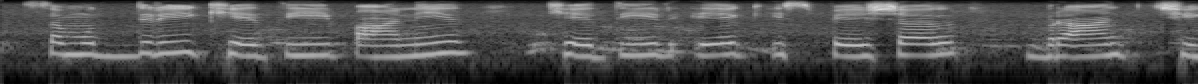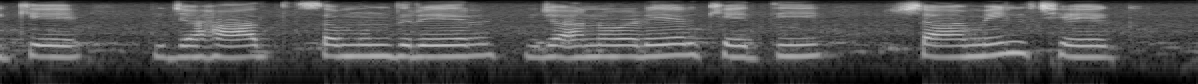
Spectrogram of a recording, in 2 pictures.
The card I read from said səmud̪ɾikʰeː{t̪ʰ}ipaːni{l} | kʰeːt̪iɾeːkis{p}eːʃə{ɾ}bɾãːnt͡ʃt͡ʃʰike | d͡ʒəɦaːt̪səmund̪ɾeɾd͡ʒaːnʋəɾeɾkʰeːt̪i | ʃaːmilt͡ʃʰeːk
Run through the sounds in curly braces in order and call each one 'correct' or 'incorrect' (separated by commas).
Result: incorrect, incorrect, correct, incorrect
